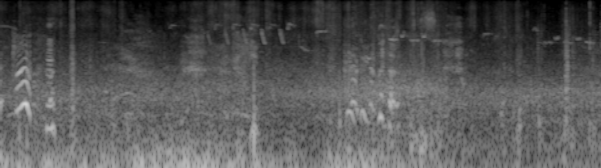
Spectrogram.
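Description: Short excited squeals and laughter from friends in a group hug, near the start and again about three and a half seconds in, over a low rumble that fades after about four seconds.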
